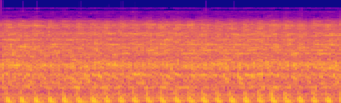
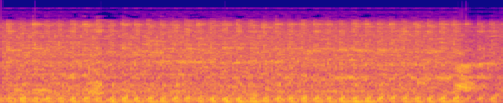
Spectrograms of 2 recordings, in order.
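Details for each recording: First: Rebuilt Honda Beat FI ESP engine idling cool during run-in, crankshaft bearing quiet: quick light tapping over a steady idle comes from the engine cover rattling because its bolt is missing, not from internal damage. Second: Honda Beat FI ESP scooter engine rebuilt from scratch after someone else's botched job, new piston still tight, running in: steady, even fast-idle putter with a clean firing beat, no wobble, knocks or the earlier rattle; normal running.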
